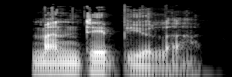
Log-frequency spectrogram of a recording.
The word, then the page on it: mandibular: British English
